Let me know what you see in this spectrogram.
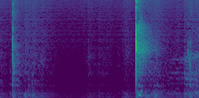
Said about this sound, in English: God, I snap my fingers. You need to jump in.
